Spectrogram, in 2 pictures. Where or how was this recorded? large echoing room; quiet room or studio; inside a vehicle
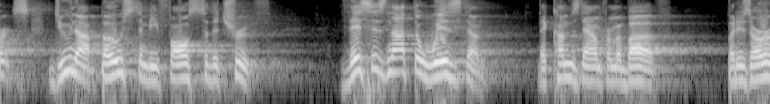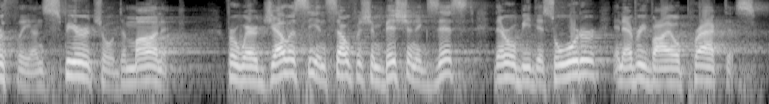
large echoing room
